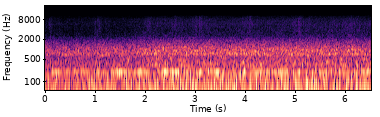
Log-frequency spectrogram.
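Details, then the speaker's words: Audi Q6 e-tron Quattro at highway speed over rough asphalt: a constant low droning tyre/road hum that the driver expects to disappear on smoother asphalt; the cause is suspected, not confirmed. "but can you guys hear the humming from the road you can hear it right I can hear it constantly but then it might disappear"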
